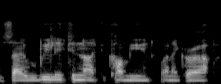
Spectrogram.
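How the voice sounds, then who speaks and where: A man's voice: fairly low pitch, level tone, brisk, dry recording. A middle-aged man from England, talking as an interview guest in a hesitant way, often restarting and repeating words. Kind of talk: casual conversational interview. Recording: muffled, dry lo-fi audio.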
